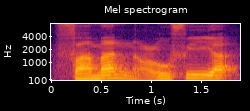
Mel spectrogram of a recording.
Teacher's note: نون ساکن کے بعد حروف حلقی کے 6 حرفوں میں سے عین ہے، اس لیے نون ساکن کو بغیر غنہ کے جلدی پڑھیں گے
